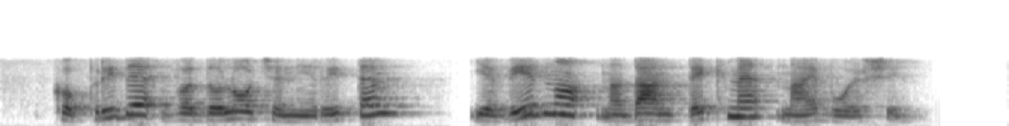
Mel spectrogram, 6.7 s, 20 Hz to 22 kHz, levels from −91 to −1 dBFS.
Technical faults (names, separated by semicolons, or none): none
